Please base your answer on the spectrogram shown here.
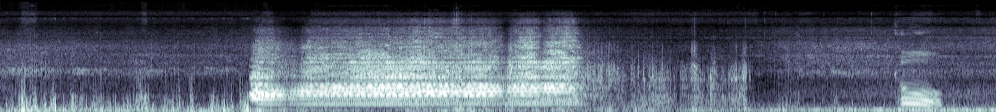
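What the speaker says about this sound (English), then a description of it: "Amtrak." An Amtrak train rumbles past at close range with a loud continuous roar and a long, blaring multi-tone horn blast in the middle. A brief voice cuts in near the end.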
